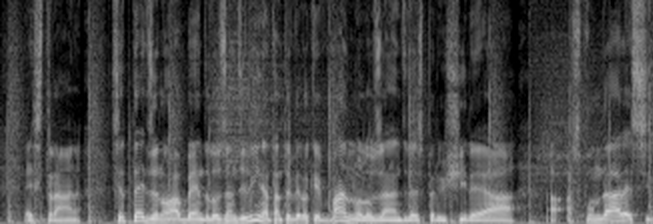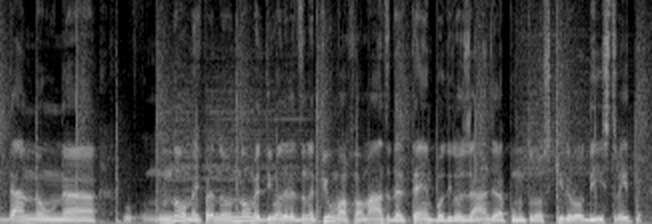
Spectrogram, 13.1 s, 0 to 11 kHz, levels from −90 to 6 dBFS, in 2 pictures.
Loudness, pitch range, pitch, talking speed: -19 LUFS, 120-160 Hz, 140 Hz, 200 wpm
